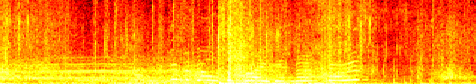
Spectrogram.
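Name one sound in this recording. A magical blast bursts with a deep whoosh.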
